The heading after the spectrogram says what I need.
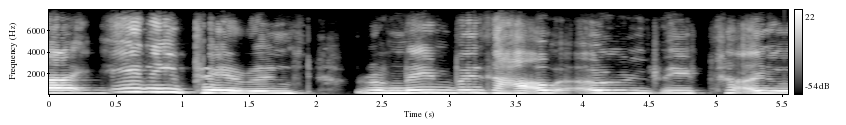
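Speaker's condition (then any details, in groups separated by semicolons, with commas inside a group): Slurred speech; cerebral palsy from birth malpractice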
